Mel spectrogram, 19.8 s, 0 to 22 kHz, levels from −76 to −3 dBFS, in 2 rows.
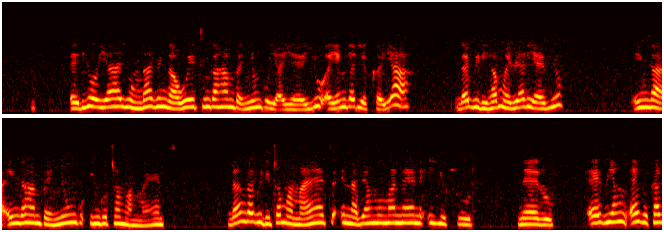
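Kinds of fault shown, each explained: Noise suppressor artifacts: A noise suppressor turns down each frequency band it judges to be steady noise, frame by frame. Here the background is cut by about 18 dB. It sinks in the gaps between phrases and comes back up underneath the speech, so it seems to pump.
Speech cut by the noise suppressor: The suppressor mistakes parts of the speech for noise and lowers them with the background. This happens between 5.2 and 5.64 s, by up to about 11 dB, and between 16.27 and 16.98 s, by up to about 18 dB. Each time roughly a tenth of a second sounds swallowed.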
